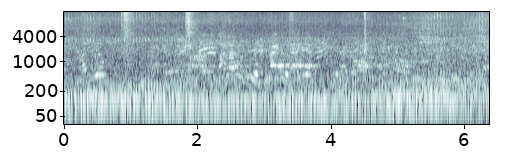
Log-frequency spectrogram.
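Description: Street market ambience: several people talking in the background over a steady low hum of motor traffic, with a few sharp clicks.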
